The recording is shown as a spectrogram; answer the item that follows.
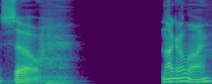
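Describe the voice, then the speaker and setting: A man's voice with vocal fry and lively intonation. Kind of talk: asmr roleplay talking. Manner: soft-spoken, casual.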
